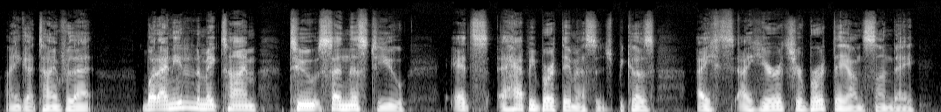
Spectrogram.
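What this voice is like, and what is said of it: Ill, affected voice. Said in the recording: “forgive my voice. I'm getting over an acute case of bronchitis.”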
